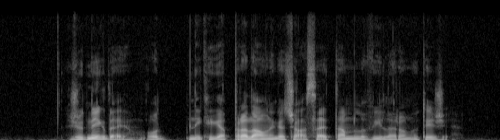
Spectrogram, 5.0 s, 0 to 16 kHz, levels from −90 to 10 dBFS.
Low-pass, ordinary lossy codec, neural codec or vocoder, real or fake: 14.4 kHz; none; none; real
